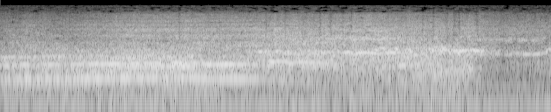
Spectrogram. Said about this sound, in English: Car coming. There's the little fat man driving.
